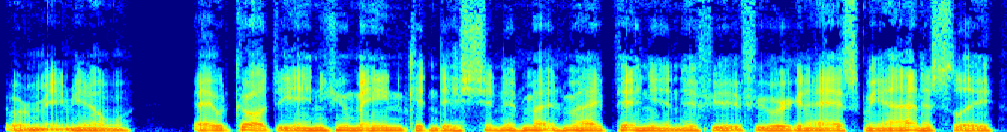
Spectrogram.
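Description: A man hosting a podcast in a meandering, halting bedtime monologue, repeating words and drifting into tangents. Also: medium pitch, level tone, dark tone, no room sound, studio quality. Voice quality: gravelly, creaky. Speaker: podcast host. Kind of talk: rambling bedtime monologue for sleepless listeners.

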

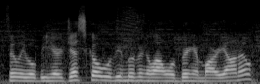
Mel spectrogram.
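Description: Male sports talk host, slightly high voice, emphatic and opinionated, faint music underneath. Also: steady tone, rapid-fire. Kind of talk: casual sports show commentary.

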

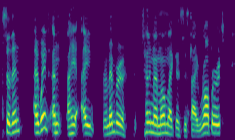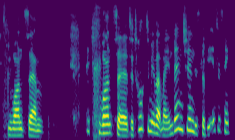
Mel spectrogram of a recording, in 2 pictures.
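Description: A man's voice: high-pitched, lively intonation, a little fast, a little mellow, no room sound, muffled recording. A young man from Ireland, a guest inventor in a radio interview, talking eagerly and laughing easily. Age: young adult.

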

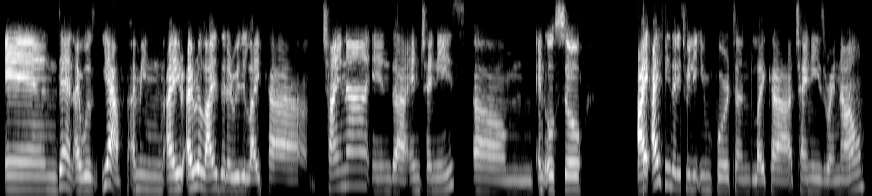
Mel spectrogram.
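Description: A young woman with an Italian accent, chatting as an interview guest, full of "like" and restarts and quick laughs. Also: medium pitch, dry recording, dull audio. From Italy. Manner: chatty, many fillers and restarts, laughs often. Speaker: guest, email account manager. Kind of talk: casual interview chat.

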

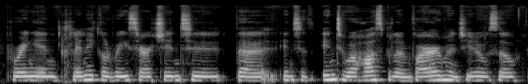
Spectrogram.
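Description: A middle-aged woman, hosting an interview. She talks in a chatty, informal way, with a voice of medium pitch for her sex. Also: little pitch movement, moderate pace. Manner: chatty, informal, prone to laughing. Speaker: podcast host, CEO. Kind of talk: conversational interview.

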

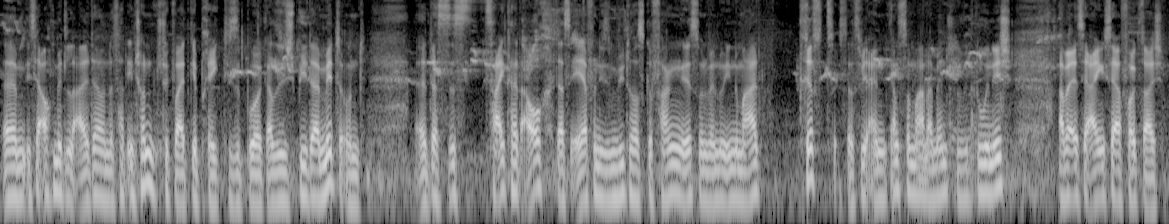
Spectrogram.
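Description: Low-voiced, enthusiastic man explaining. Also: steady tone, a little fast, a little mellow. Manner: enthusiastic, rambling. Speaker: castle tenant and event organizer, interviewee. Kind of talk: informal on-site interview, explaining at length. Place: outdoors at a castle ruin. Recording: outdoor field recording with faint background noise.

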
